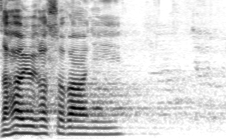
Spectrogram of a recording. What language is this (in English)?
Czech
